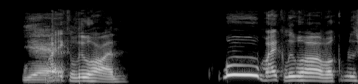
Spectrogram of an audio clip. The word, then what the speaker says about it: Lujan: do how do you pronounce that did I pronounce that right Luhan Luhan yeah Mike Luhan Mike Luhan welcome to the show buddy hey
